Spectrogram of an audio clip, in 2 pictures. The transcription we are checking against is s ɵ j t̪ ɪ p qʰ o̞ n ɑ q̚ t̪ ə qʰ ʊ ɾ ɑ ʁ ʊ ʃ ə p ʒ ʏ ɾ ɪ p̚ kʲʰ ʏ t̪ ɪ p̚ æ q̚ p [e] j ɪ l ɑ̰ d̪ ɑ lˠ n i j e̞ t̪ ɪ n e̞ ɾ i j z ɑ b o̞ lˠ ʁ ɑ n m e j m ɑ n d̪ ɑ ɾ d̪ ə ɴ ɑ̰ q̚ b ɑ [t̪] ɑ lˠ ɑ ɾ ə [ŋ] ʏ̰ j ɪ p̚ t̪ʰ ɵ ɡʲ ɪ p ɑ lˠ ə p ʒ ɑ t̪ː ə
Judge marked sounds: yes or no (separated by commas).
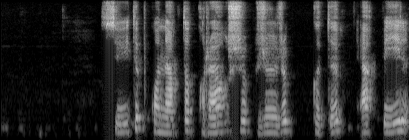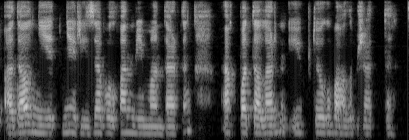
yes, yes, no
